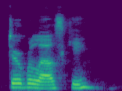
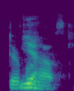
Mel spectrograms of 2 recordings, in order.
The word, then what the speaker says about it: Derbolowsky: Derbolowsky. – Derbolowsky. Did I get it? – Derbolowsky.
